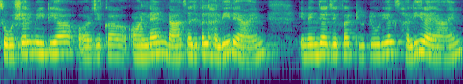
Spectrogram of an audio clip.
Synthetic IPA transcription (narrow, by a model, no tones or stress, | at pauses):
soːʃəlmiːɖijaɔ̰ːɾd͡ʑeːkaɔːnlaːɪnɖãːnsɐd͡ʑɪkəlɦɐliɾɐɦjaːɦɪnɪ̆ | ɪn̤ənɪ̆d͡ʑad͡ʑeːkaʈjuːʈoːɾijəlsɦɐliɾɐɦijaːɦɪnɪ̆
